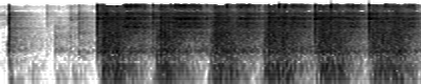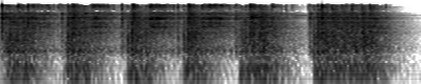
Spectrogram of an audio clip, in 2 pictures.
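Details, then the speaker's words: Chainsaw after scored-cylinder cleanup and new piston and ring, carb untouched and just primed: repeated clean throttle blips, about two a second, no bogging or stalling; normal running. "well that's great so it runs so i'm guessing the the carburetor was dry and um now it's pumping fuel through"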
